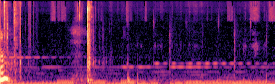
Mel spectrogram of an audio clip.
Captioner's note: gasp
